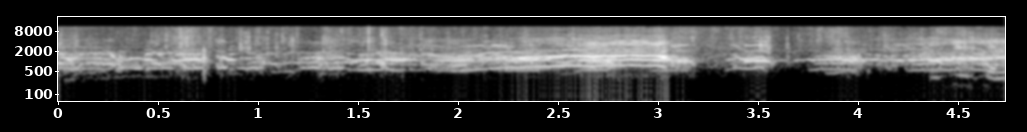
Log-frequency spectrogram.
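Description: Chickens clucking and cackling steadily while feeding on fresh kale, a close, continuous stream of hen calls with one louder rising squawk partway through.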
